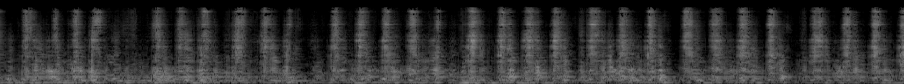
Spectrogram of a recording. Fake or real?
fake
